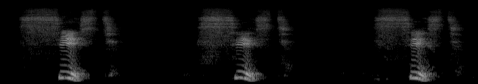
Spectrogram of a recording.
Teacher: In the first word, I pronounce this vowel е as э, with a softened с.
